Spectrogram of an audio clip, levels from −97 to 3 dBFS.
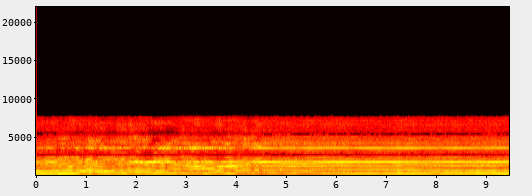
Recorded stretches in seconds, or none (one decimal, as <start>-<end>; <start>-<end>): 0.0-0.4; 4.5-9.5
